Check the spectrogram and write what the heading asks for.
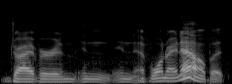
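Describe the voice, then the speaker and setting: Man, podcast co-host, casual chat, teasing, skeptical, mid pitch. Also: moderate pace, gravelly, fairly bright tone, no echo.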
